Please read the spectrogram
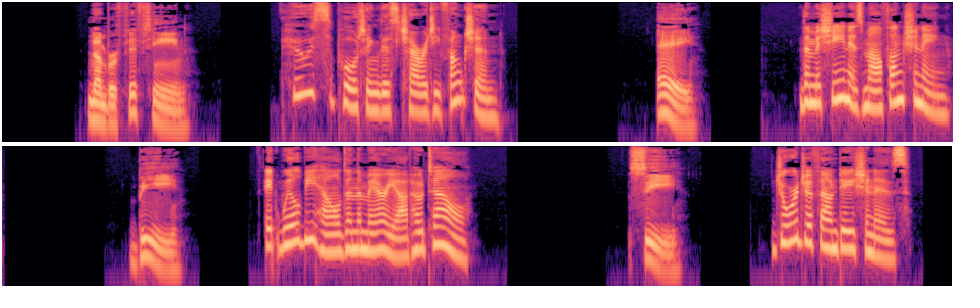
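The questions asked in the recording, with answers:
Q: Who is supporting this charity function?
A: C: Georgia Foundation is.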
